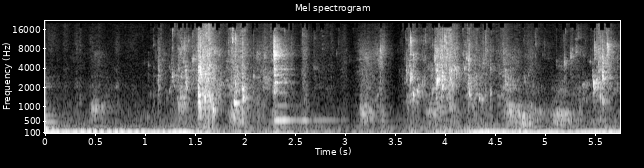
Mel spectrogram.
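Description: Water sloshes and splashes in irregular bursts as suran (elephant foot yam) is swished around in a basin, quiet and close, with a low hum underneath.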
